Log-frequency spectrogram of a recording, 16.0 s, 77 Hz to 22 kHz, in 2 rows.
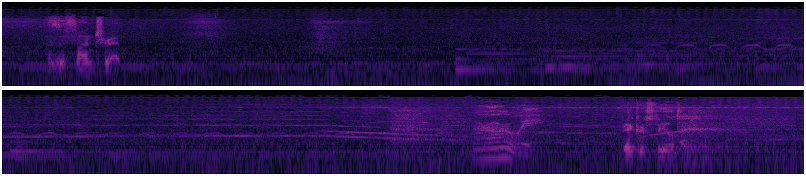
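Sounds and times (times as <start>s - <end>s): film score held notes: 0.0s - 16.0s
low helicopter rumble: 0.0s - 16.0s
wailing siren: 3.7s - 16.0s
siren yelping: 5.7s - 16.0s.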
